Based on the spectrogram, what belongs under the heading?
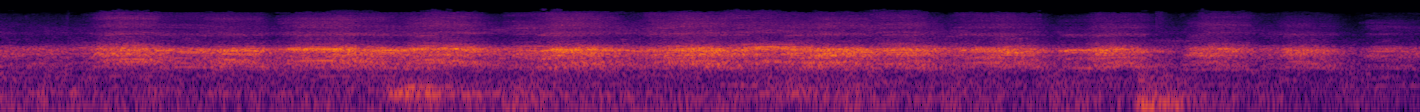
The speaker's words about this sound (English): But some sounds defy change. The vendors on the street, the bus conductor, even the racket of crows, they still define what it means to grow up in India.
